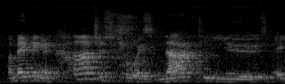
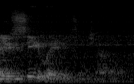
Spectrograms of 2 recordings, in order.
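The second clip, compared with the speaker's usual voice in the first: toned down; 9 dB quieter than usual. Shown as a demonstration. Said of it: "Or I say".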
